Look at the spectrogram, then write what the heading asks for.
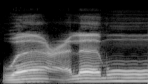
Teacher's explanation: Mu dibaca empat harakat setelah huruf mad di depannya ada hamzah mad jaiz munfasil karena beda kata ya.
